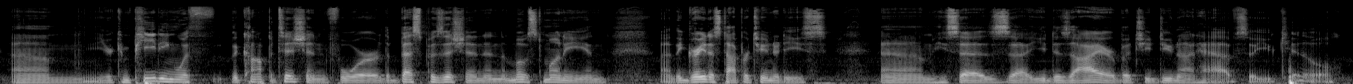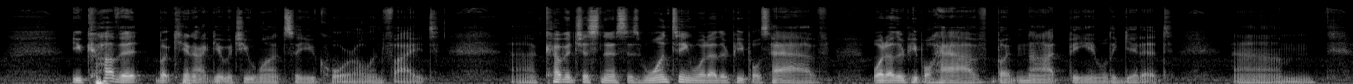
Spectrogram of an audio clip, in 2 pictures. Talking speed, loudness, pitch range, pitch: 145 wpm, -27 LUFS, 80-100 Hz, 85 Hz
